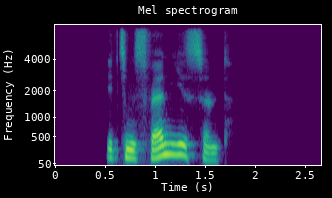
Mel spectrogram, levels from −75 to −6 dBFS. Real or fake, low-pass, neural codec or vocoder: fake; 7.2 kHz; codec, 16 kHz, 0.5 kbps, FunCodec, trained on Chinese and English, 25 frames a second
